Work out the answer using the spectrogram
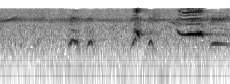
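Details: White-rumped shama: a few short, low mellow notes, then a brighter, clear whistled phrase, over a steady soft hiss of rain sound.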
